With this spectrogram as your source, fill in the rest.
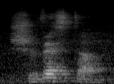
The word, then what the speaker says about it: Schwester: Die Schwester. Recuerden otra vez, ER al final se pronuncia con A y la R final es casi imperceptible.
